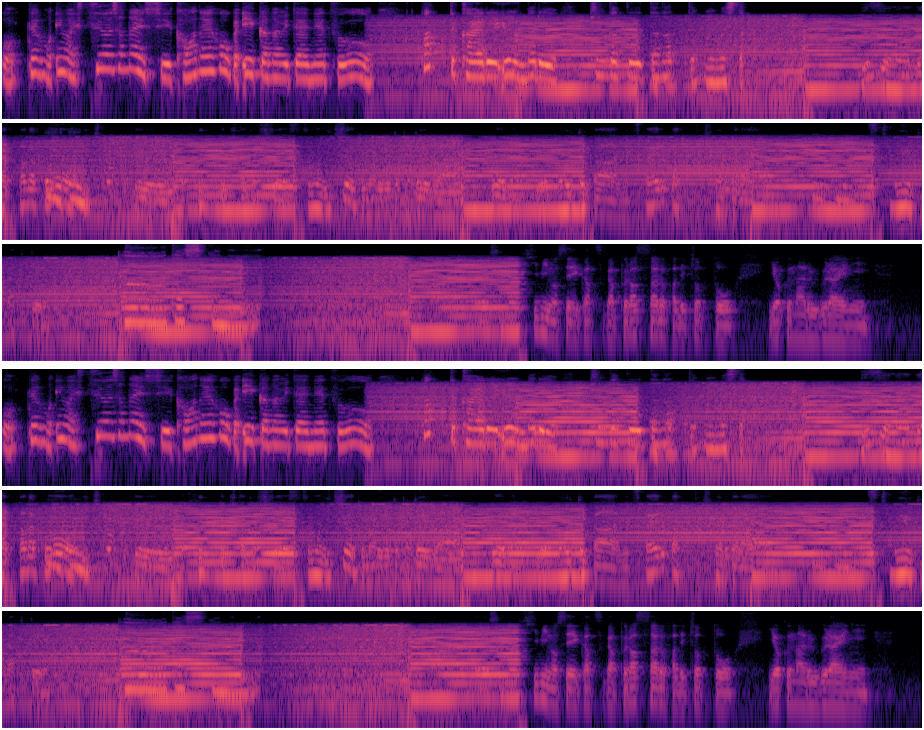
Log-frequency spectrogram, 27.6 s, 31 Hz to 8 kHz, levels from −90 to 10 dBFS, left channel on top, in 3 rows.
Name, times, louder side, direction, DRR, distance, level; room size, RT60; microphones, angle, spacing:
voice 1, 0.0-3.8 4.2-7.5 9.6-10.1 17.3-17.8 19.6-21.0, left 3 dB, 25° left, 0.3 m, -29 dB
sound 1, 3.6-23.6, right 2 dB, 5° right, 1.0 m, -32 dB
voice 2, 8.6-16.0 16.3-17.0 17.7-18.9 21.4-27.1, right 2 dB, 20° right, 0.6 m, -38 dB
11.5 x 4.5 x 2.7 m
head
